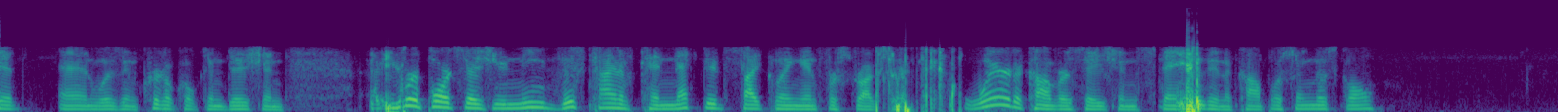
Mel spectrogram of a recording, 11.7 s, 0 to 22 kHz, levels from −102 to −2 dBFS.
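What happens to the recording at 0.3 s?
At 0.3 s the speech is already passing through a GSM full-rate codec. It runs through the whole clip. It rebuilds the voice as a vocal-tract filter fed by sparse, regularly spaced pulses, which fits a 13 kbps stream. Nothing above 4 kHz survives. The result is a plainly audible buzzy, gravelly roughness.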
